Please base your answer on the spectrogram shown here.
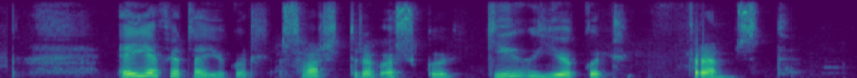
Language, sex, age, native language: Icelandic, female, 40-49, Icelandic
